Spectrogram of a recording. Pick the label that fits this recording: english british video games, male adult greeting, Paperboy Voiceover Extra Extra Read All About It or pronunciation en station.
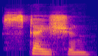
pronunciation en station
